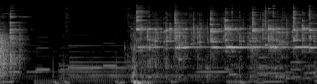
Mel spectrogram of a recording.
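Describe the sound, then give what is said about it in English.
Ice clinks in a glass as it is stirred with a shot of vodka for a brunch Bloody Mary. A few bright, ringing clinks come first, then a louder, continuous rattle of ice against the glass. “So obviously I'm going to have to grab some ice and get a shot of vodka. Give that a stir.”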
